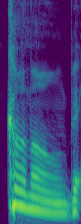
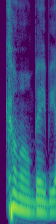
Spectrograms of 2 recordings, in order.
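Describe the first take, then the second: First: It is said slowly and drawn out. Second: It is said fast and rushed.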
